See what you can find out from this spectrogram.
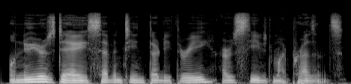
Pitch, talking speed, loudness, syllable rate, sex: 95 Hz, 190 wpm, -19 LUFS, 5.3 syllables/s, male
